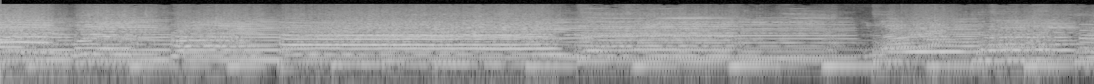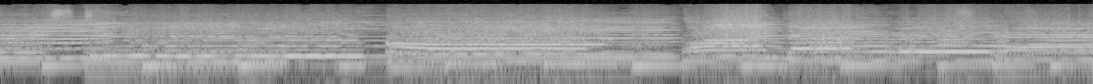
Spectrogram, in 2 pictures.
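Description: Three violins and an acoustic guitar playing a hymn tune together, the violins holding long bowed notes over the guitar's chords.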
